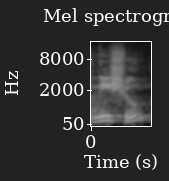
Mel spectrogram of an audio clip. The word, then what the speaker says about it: Nietzsche: Friedrich Nietzsche, pronounced as Nietzsche, idea of the Übermensch also embodies this principle, where individuals must dissolve old morality and conditioning to evolve into self-created beings.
